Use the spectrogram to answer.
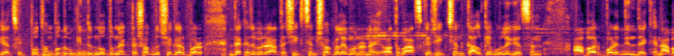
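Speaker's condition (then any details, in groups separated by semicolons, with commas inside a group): No condition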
